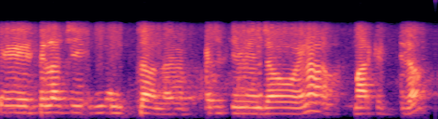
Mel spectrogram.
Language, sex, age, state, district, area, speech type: Nepali, male, 18-30, West Bengal, Alipurduar, urban, conversation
